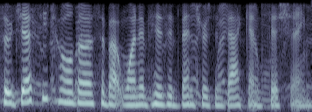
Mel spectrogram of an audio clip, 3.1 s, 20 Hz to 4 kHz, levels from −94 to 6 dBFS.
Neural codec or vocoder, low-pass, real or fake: none; 3.6 kHz; real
